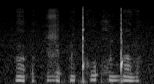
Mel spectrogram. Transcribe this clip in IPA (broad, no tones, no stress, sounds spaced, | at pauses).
ɐ̃ ʔ | ɮ ɛ ʔ p ɛ̃ ǃʰ o ʔ χʷ i ŋ͡ǃ ã v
